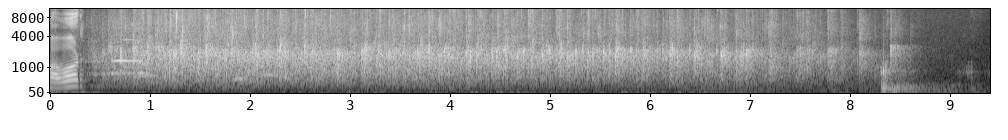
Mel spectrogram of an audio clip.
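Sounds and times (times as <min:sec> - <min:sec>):
speech: 0:00.0 - 0:00.5
large audience applauding a speaker: 0:00.3 - 0:08.7
laughter: 0:00.4 - 0:08.3
thump: 0:08.3 - 0:09.3.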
